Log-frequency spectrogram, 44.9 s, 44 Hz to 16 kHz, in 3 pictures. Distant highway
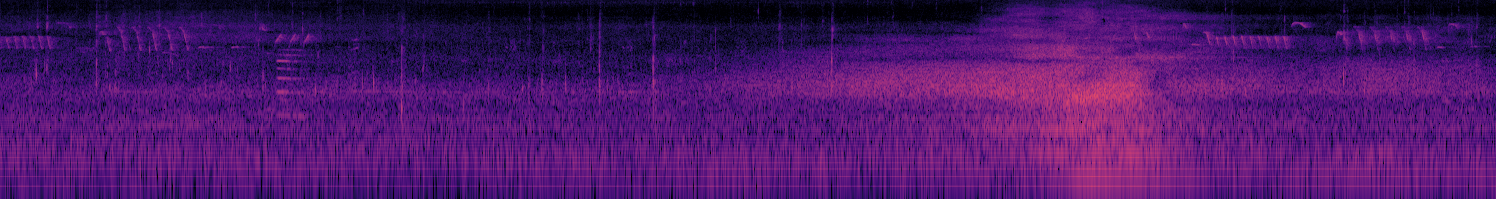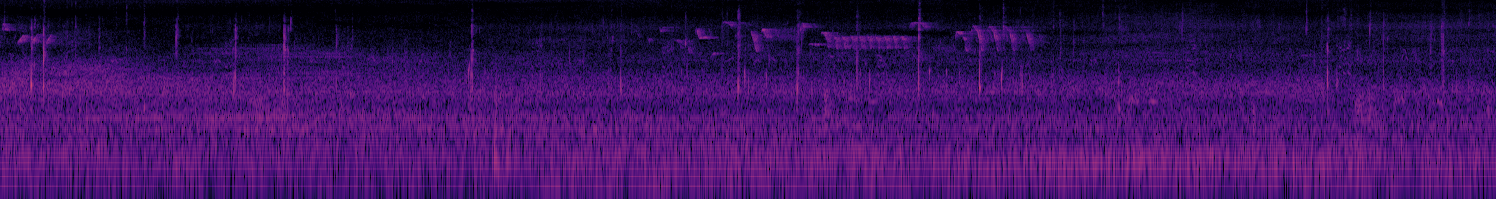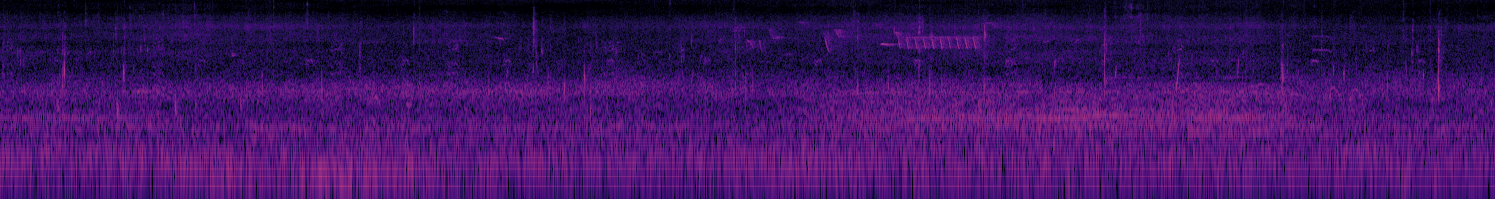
6.8 16.2, 26.0 44.8

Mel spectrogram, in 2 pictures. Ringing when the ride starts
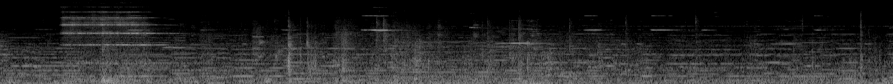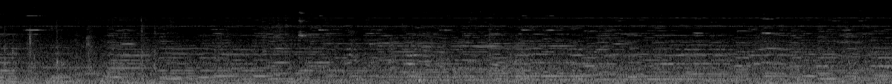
0.6 4.0

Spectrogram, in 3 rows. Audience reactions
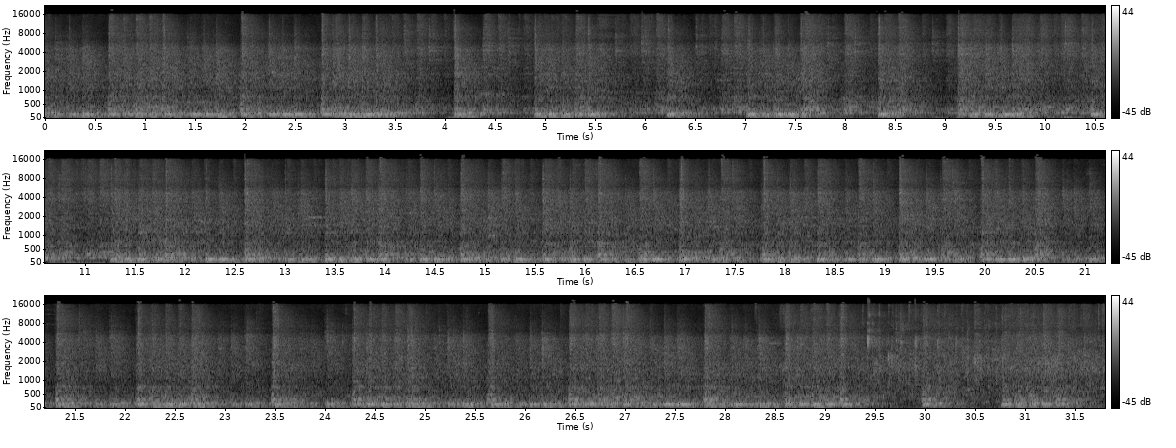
27.3 31.8

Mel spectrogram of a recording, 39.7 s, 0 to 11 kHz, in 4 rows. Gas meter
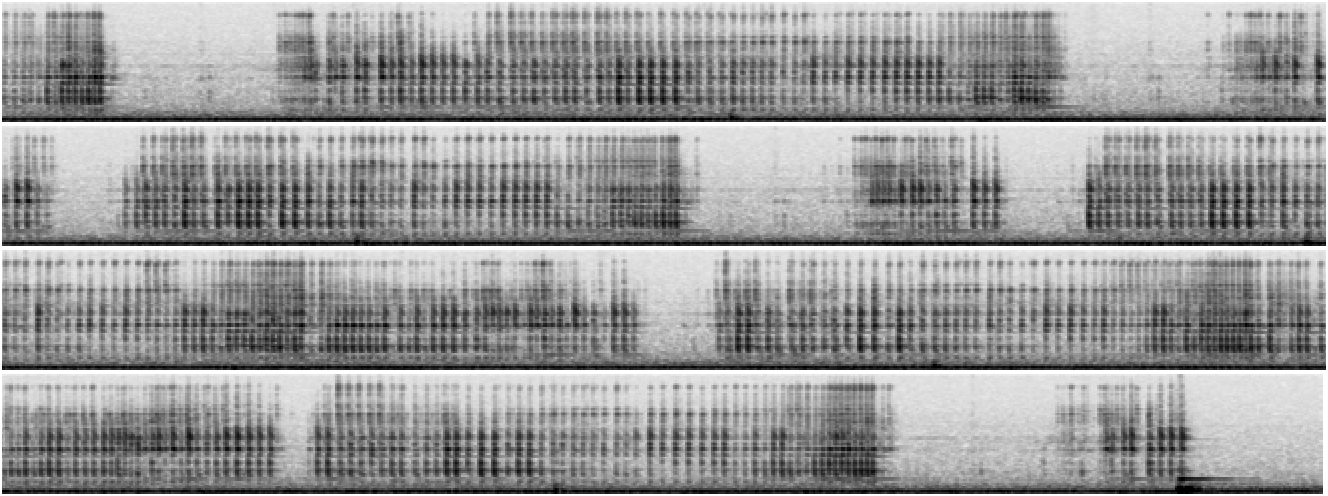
38.3 39.5

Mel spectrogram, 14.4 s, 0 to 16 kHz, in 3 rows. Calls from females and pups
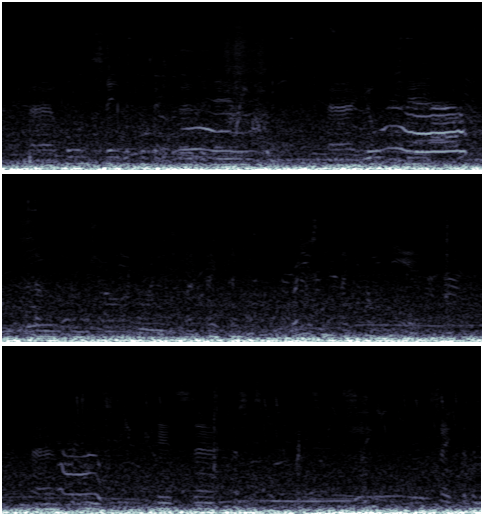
1.4 5.2, 10.1 10.8

